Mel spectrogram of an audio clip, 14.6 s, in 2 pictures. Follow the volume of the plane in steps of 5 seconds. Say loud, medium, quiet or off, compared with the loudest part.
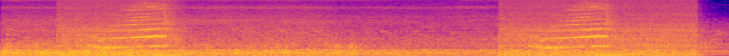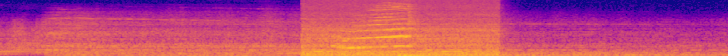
loud, medium, quiet.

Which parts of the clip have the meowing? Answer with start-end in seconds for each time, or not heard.
0.6-1.9, 5.0-7.0, 10.2-12.3.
